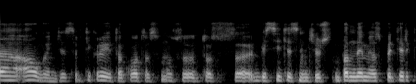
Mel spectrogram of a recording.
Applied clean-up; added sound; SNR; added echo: none; none; none; none.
